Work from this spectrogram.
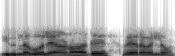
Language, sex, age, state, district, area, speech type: Malayalam, male, 18-30, Kerala, Kollam, rural, conversation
